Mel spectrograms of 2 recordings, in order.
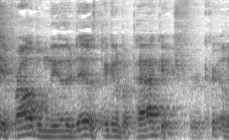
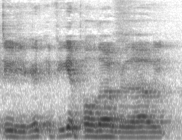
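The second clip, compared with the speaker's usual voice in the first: ordinary talk, nothing marked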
